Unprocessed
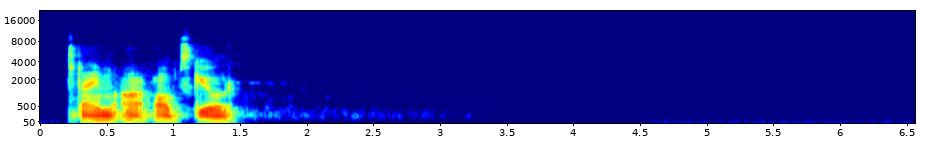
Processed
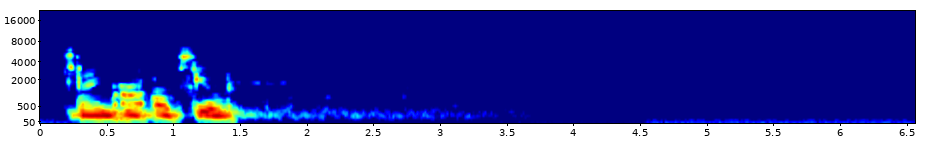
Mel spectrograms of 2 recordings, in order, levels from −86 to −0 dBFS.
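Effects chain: spectral contrast enhancement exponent 3.2; harmony voices +7 st -18 dB; resampled via 11.025 kHz; trim +6 dB

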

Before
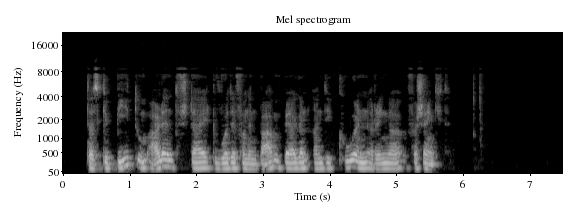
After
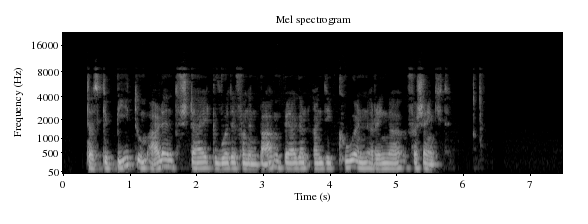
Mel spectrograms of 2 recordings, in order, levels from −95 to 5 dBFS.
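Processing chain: 2.00–4.15 s: comb 5 ms, depth 63%; compression 3:1, threshold -35 dBFS, peak gain reduction 11.5 dB; trim +5.5 dB

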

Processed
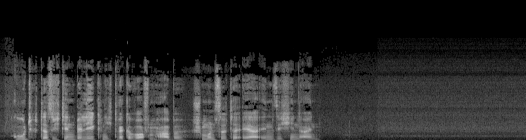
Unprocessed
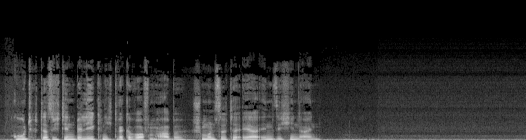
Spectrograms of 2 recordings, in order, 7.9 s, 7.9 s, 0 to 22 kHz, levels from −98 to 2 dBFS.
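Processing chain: high-pass 1.3 kHz 12 dB/octave; trim +4 dB

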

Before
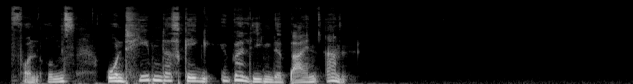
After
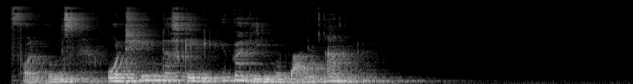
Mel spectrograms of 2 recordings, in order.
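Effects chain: 2.62–3.08 s: steep low-pass 1.1 kHz 36 dB/octave; speakerphone echo 100 ms, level -17 dB; on a send at -3.5 dB: reverberation RT60 0.95 s, pre-delay 51 ms; on the sum: trim -3 dB

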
